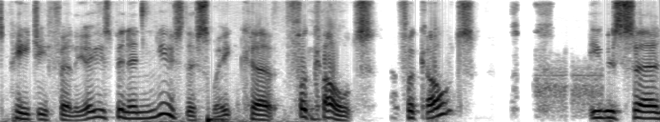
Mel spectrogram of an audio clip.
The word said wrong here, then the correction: Foucault: Uh, Foucault, isn't it?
